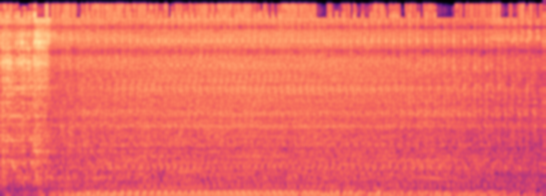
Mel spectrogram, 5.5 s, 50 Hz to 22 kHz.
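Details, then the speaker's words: 1965 Cushman Truckster restarted after sitting a year, while adjusting the carburetor mixture screws: lumpy idle with a hollow sucking note. Owner suspects a stuck float; sucking sound not yet fixed. "my end goal is to get it to where it quits doing that sucking sound but so far I haven't made any progress"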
